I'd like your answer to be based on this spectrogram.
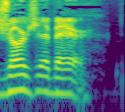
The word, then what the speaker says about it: Georges Hébert: A French naval officer named Lieutenant George Herbert. – I don't think that's how you say his name. – What would you say in French? – Georges Hébert. – Georges Hébert.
